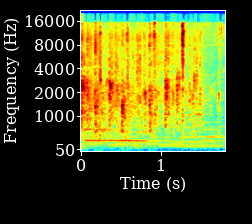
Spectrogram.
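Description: A church congregation claps their hands together in worship, a brief burst of dense, overlapping applause heard from within the room.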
